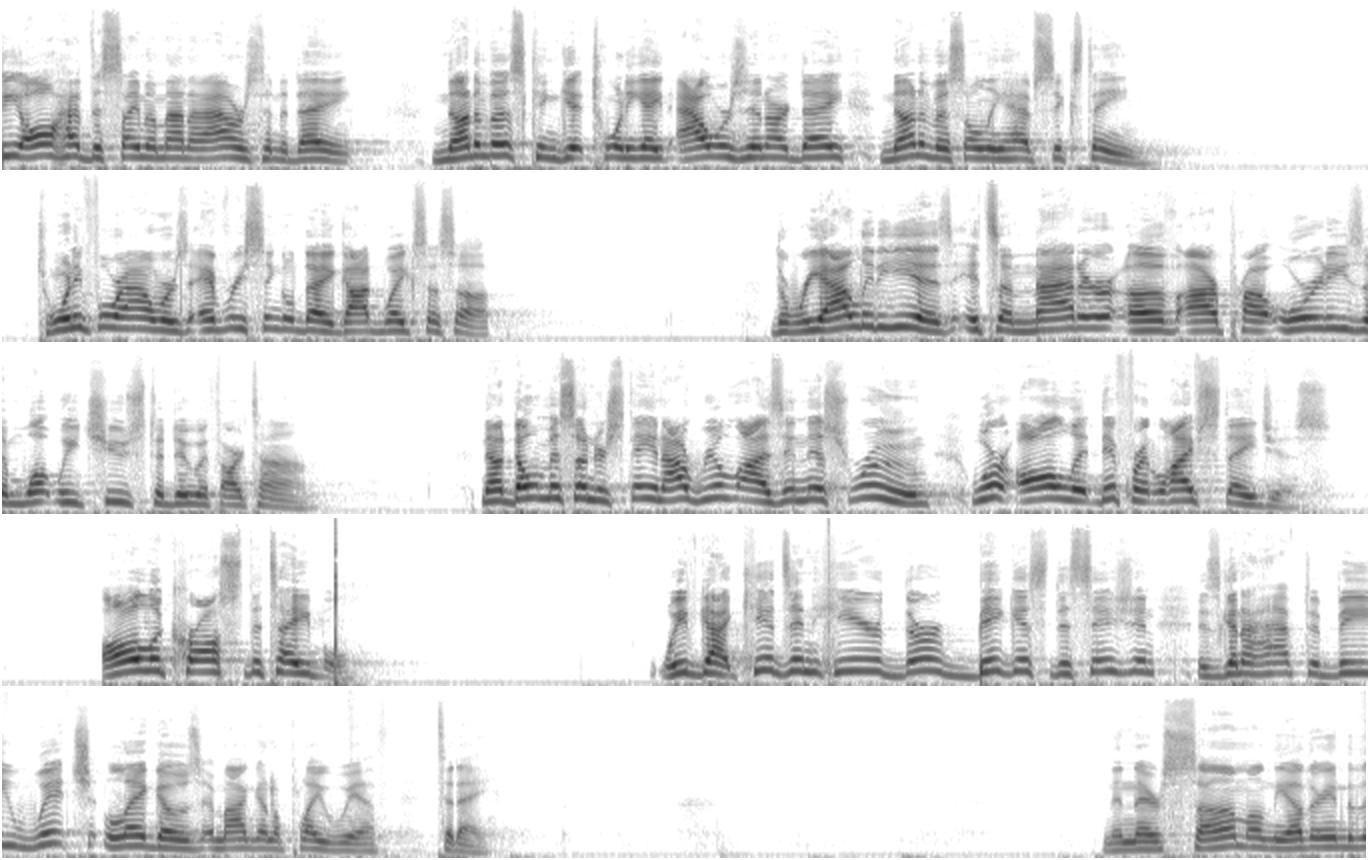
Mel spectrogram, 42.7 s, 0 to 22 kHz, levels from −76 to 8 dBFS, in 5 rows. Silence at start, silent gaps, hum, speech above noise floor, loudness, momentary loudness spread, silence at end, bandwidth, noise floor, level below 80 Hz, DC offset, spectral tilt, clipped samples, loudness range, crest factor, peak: 0 s; none; none; 49 dB; -23 LUFS; 12 LU; 0 s; over 20 kHz; -72 dBFS; -52 dBFS; under 0.1%; -4.5 dB/octave; under 0.1%; 7 LU; 24 dB; 0 dBFS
